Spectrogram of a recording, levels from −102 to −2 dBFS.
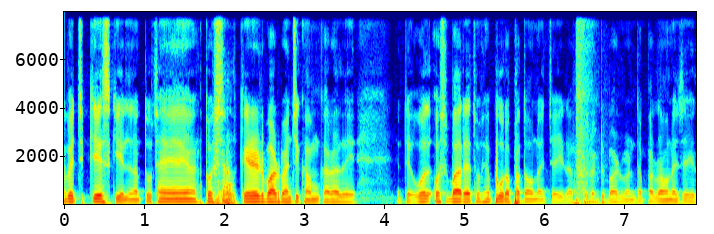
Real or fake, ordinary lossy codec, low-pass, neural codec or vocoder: fake; none; none; codec, 16 kHz, 2 kbps, FunCodec, trained on LibriTTS, 25 frames a second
